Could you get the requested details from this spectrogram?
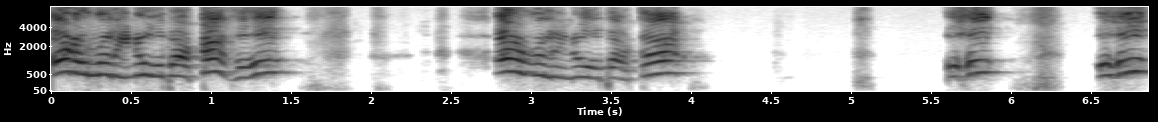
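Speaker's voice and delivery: very high, squeaky, cross voice. Reading a chat comment, then doing an angry Mickey Mouse voice. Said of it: "you sound like Mickey Mouse when you're angry".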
